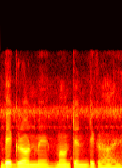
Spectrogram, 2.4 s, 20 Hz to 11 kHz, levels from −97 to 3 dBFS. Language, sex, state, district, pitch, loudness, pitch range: Hindi, male, Arunachal Pradesh, Papum Pare, 125 Hz, -19 LUFS, 120-125 Hz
